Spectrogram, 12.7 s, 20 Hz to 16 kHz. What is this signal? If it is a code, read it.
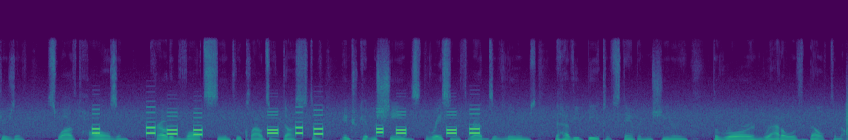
DTMF, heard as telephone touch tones, dialled by hand, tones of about 130 ms, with a squelch burst at the end and speech in English. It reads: 8 941 795 07 78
